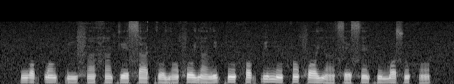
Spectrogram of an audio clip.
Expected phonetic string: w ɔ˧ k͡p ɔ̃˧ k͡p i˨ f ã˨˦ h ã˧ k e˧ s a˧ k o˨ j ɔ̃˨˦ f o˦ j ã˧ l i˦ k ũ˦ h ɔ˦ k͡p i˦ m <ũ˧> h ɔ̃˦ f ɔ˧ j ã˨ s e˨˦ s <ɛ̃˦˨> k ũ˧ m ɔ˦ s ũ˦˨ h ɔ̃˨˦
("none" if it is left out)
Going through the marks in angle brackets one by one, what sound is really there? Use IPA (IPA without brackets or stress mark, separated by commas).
ũ˧, ɛ̃˦˨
